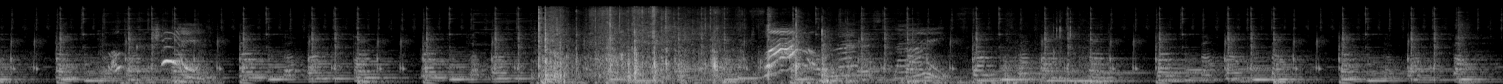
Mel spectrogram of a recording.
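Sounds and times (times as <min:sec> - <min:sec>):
child's voice: 0:01.0 - 0:02.3, 0:07.3 - 0:09.7
cardboard and plastic rustling: 0:05.3 - 0:09.5.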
